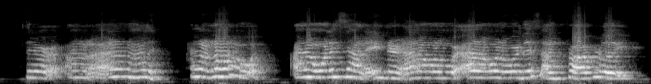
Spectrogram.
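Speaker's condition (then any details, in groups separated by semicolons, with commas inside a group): Cerebral palsy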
